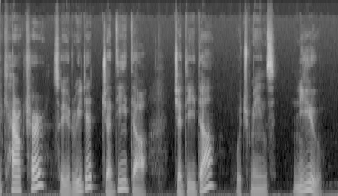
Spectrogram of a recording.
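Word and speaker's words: جديدة: As you see, that's ja with a short vowel I, you pronounce it ja, and d with a short vowel e underneath it, jadi, and then followed by the long vowel e, you'd say jadi, jadi, and then the letter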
